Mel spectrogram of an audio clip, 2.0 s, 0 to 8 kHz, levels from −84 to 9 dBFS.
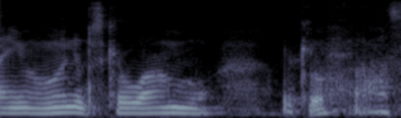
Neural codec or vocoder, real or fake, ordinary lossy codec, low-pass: codec, 16 kHz, 2 kbps, FreqCodec, larger model; fake; none; none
